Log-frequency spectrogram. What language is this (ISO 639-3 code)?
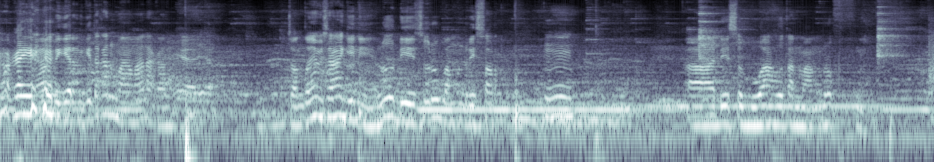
ind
